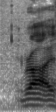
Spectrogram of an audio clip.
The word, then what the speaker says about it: Rahe: According to the Holmes Raah survey or scale, Raah is spelled R-A-H-E, that's how I pronounce it.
